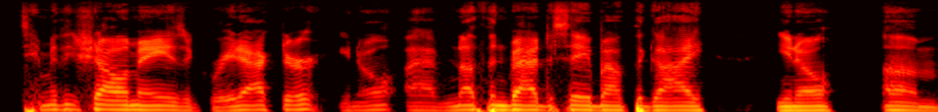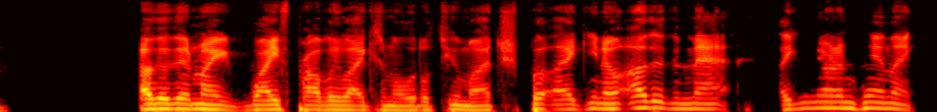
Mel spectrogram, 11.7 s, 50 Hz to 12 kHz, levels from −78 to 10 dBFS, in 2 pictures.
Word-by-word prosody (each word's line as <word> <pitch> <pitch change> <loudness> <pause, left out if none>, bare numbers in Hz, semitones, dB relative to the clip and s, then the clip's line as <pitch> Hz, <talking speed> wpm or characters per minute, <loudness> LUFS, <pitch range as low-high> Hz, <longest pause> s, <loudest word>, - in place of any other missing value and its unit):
Timothy 135 +10 -5
Chalamet 130 -2 +1
is 115 - -7
a 110 - -9
great 100 +4 -6
actor, 130 +2 -3
you 105 +1 -17
know, 125 +3 -12
I 110 - -10
have 110 -2 -12
nothing 125 +2 +1
bad 125 -2 +1
to 120 - -6
say 130 -1 -1
about 120 -1 -3
the - - +8
guy, 115 0 -2 0.4
you 110 0 +1
know, 115 0 0 0.3
um, 110 -5 -5 0.8
other 150 +2 +8
than 155 -1 +5
my 140 -6 +5
wife 135 +1 +3
probably 130 0 +1
likes 120 -1 0
him 125 - +1
a 120 - -1
little 120 0 -2
too 135 +4 -3
much, 120 0 -1
but, 150 - +2
like, 140 +1 -2
you 165 - -1
know, 155 0 +5
other 185 +3 +1
than 155 -2 -4
that, 155 0 +1 0.3
like 140 +2 -2
you 170 - -6
know 180 0 -2
what 180 - +2
I'm 170 - +1
saying, 175 -1 0
like, 140 -7 -2
125 Hz, 230 wpm, -23 LUFS, 115-140 Hz, 0.8 s, the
